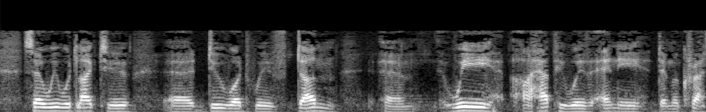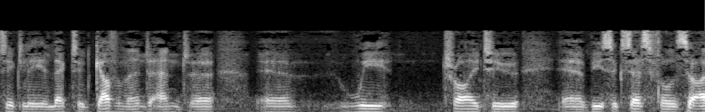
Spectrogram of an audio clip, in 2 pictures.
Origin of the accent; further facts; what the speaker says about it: United Kingdom; The second question, the UK, my home country.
